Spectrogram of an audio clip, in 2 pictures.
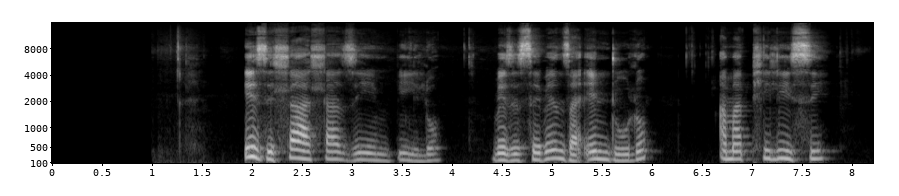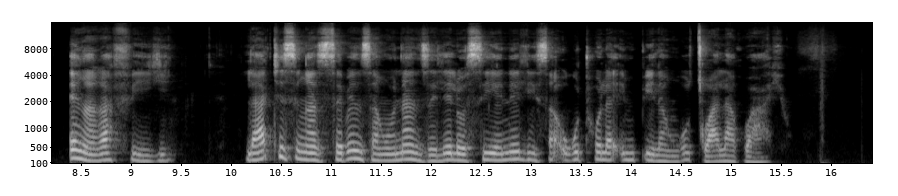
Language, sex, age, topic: North Ndebele, female, 36-49, health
